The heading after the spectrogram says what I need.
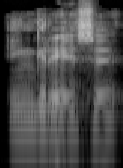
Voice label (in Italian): "ingrese", crespinese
